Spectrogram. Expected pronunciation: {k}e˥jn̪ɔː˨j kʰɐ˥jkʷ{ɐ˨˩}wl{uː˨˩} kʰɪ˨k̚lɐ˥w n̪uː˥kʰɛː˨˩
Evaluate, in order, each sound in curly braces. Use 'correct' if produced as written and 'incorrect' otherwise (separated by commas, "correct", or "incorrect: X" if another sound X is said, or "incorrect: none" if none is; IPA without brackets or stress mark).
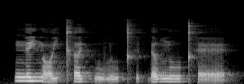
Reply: incorrect: ŋ, correct, correct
